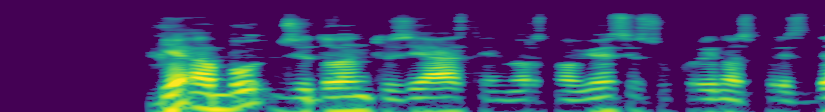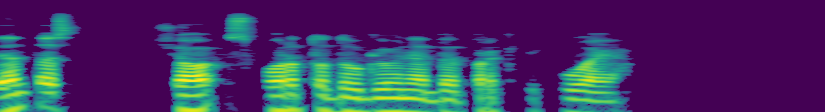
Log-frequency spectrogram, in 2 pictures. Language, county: Lithuanian, Kaunas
